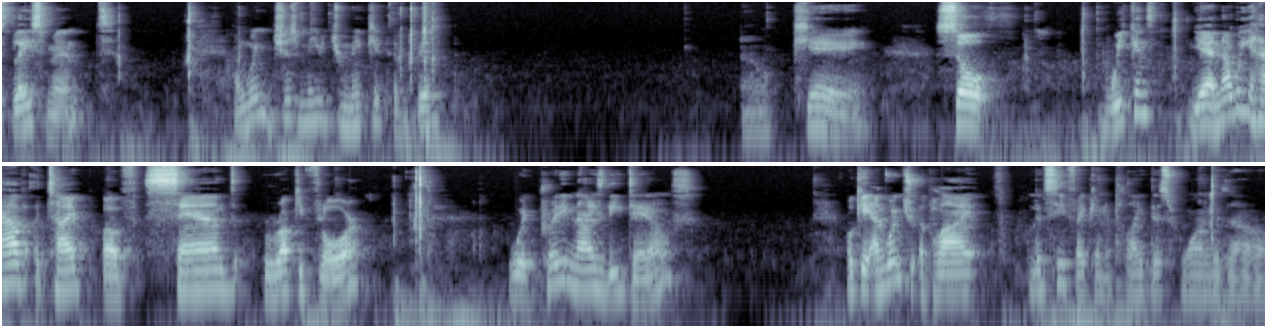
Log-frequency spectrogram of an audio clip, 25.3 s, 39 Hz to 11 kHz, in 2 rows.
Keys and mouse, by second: 3.1-6.2 drag, 7.6-10.2 middle drag, 10.8-11.5 shift+middle drag, 12.3 middle click, 13.1 click, 13.5 middle click, 14.4-15.9 middle drag, 17.4 ctrl+s, 18.4-20.7 middle drag, 23.0 middle click, 23.8 shift+middle click.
